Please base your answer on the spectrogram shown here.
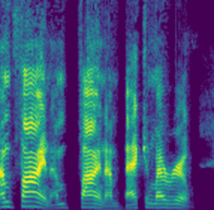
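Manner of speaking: usual speaking voice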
